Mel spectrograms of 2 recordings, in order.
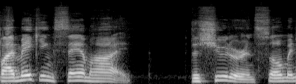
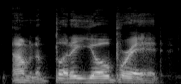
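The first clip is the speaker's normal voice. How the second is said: very low, dropped horror-villain voice; 8 semitones lower, 8 dB quieter than usual. Imagining Freddy Krueger with butter knife fingers: imitating Freddy Krueger. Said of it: "And he'd be like".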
